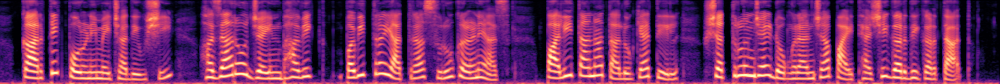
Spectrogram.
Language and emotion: Marathi, neutral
